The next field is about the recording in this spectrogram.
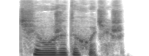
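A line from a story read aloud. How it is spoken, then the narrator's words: Very soft. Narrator (Russian): Проговорил так мягко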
